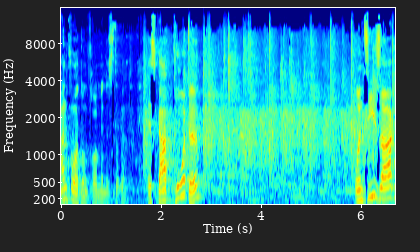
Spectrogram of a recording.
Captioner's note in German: Beifall SPD und DIE LINKE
